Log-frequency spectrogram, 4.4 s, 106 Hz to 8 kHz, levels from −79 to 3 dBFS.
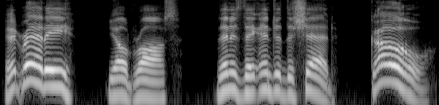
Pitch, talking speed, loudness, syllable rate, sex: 180 Hz, 150 wpm, -16 LUFS, 4.5 syllables/s, male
